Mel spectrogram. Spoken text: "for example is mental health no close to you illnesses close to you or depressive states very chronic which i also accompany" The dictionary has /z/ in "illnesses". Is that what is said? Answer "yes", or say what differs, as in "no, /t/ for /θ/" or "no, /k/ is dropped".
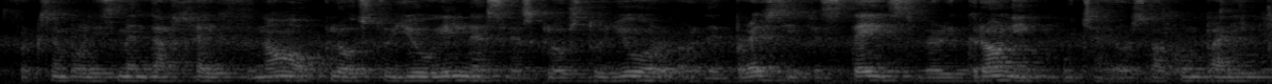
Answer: no, /s/ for /z/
